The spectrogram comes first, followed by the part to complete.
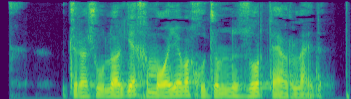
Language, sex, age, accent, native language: Uzbek, male, 18-24, Andijon, Uzbek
